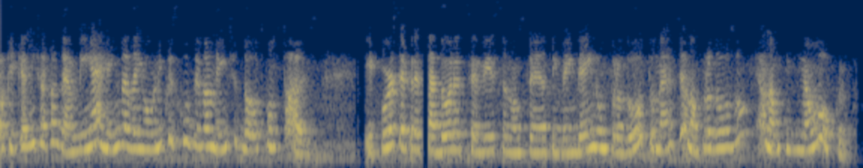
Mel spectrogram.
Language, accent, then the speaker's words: Portuguese; São Paulo, Brazil; eu sou da Zona Leste, morava em São uhum. Mateus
